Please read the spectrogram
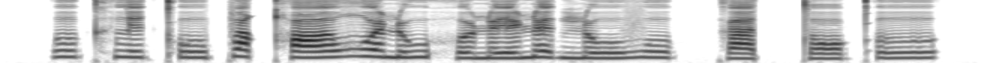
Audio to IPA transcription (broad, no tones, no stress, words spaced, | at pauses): ɤkʰlekʼopɯ qʰoɐ̯ʁʷa ɳuho ɳeɳɛɡ ɳoβo kːatːɔkʼɤ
